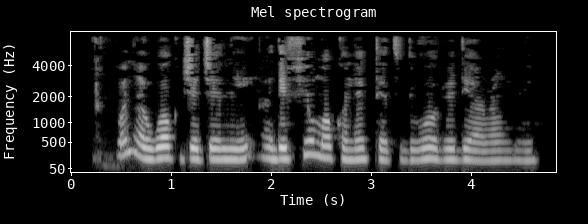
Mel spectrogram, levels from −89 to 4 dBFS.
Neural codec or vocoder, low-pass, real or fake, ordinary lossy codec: none; 7.2 kHz; real; MP3, 32 kbps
